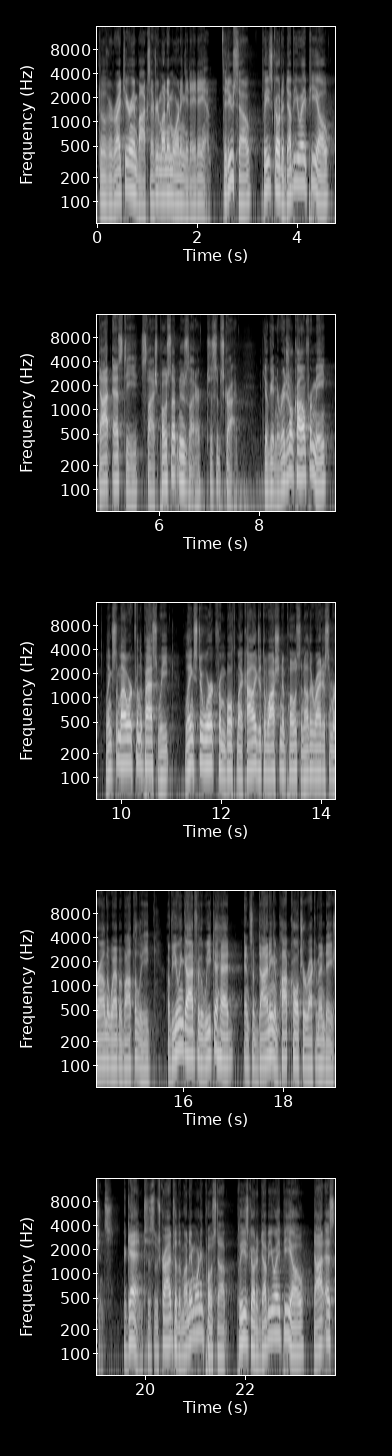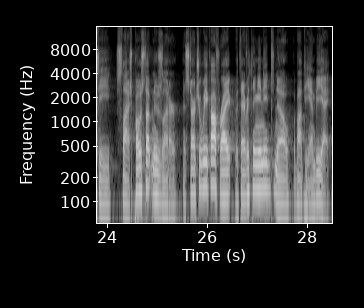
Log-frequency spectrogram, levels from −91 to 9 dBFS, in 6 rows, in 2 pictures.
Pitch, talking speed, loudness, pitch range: 115 Hz, 205 wpm, -20 LUFS, 105-140 Hz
